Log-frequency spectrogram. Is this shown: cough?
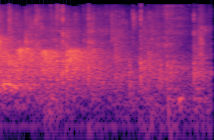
no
